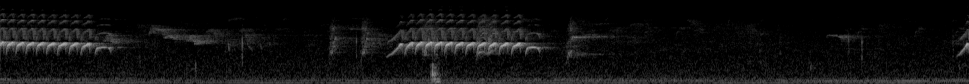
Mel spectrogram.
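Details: Grey-hooded Attila at Projeto Dacnis, Ubatuba, São Paulo, Brazil, 16 September 2016, giving two loud bursts of rapid, clipped whistled notes, about a dozen each, four seconds apart, with faint chirps from other birds between.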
